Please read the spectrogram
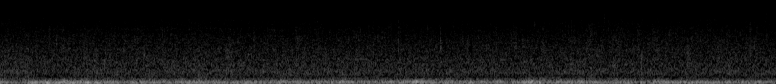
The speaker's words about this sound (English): The storm there is in the Everglades in Florida.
